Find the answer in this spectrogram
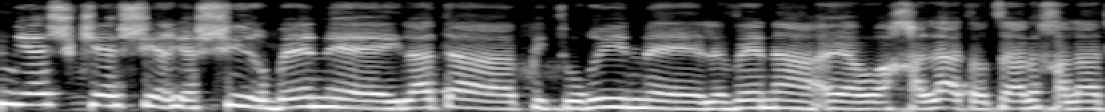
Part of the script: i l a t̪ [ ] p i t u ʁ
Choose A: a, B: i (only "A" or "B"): A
